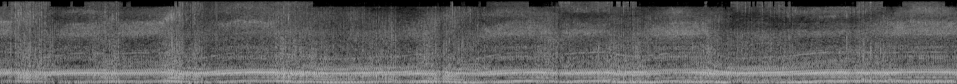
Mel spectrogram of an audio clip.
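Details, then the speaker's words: Echo SRM-230 string trimmer that sat unused for years, running after a carburetor replacement while cutting weeds on a hot day: high, steady two-stroke whine that dips and recovers smoothly under cutting load, with no misfire or stumble. Normal running under load. "Back from the dead. You would have never thought this would turn back on as bad as shape it was. Man, that is crazy."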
